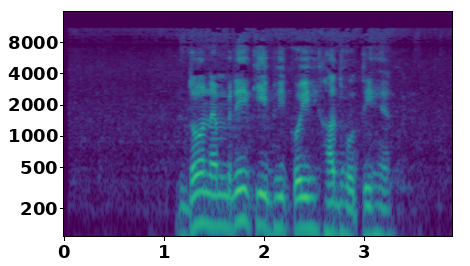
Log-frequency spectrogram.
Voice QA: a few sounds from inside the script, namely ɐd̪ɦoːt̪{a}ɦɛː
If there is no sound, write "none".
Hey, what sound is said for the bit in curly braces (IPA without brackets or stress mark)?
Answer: i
